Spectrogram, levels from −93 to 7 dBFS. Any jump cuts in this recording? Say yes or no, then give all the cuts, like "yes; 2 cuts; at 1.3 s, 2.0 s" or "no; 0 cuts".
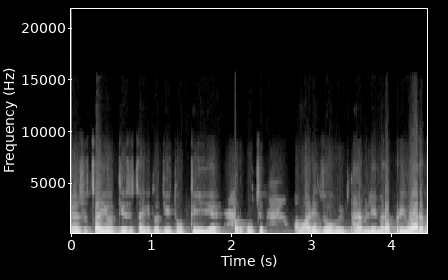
yes; 1 cut; at 2.1 s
